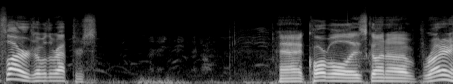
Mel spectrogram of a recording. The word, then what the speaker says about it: Corbal: And I'm saying Corbel, folks, because the last name is spelled C-O-R-B-A-L. There's no second L, so I won't call him Corball.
